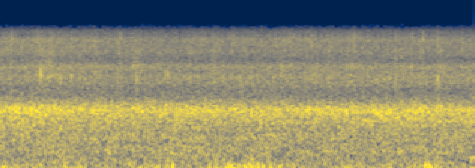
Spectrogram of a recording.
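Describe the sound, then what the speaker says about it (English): Heavy tropical rain in Borneo pours down as a dense, steady hiss of drops hitting surfaces, loud and unbroken throughout with no voices. "But I mean, it's not normal rain. It's like Satan's rain."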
